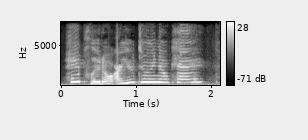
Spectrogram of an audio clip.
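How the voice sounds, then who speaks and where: A woman voicing a chummy, wisecracking storybook planet with a lively, slangy, teasing manner. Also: very high-pitched, normal speed, muffled recording, voice pushed up. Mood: concerned.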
